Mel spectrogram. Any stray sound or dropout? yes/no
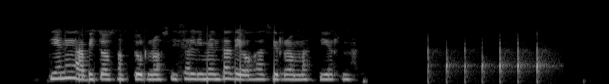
yes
